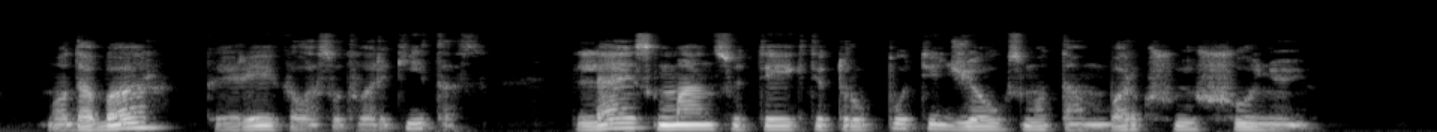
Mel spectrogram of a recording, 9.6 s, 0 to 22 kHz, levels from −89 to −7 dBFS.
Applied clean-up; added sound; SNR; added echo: none; none; none; reverberation time 0.1 s.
